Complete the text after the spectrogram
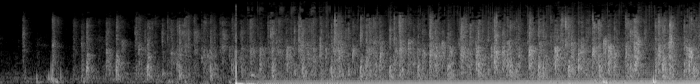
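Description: An audience applauds as presenters come onto the stage for a presentation, with dense, steady clapping for about seven seconds; partway through, a low constant hum comes in beneath the claps and stays to the end.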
